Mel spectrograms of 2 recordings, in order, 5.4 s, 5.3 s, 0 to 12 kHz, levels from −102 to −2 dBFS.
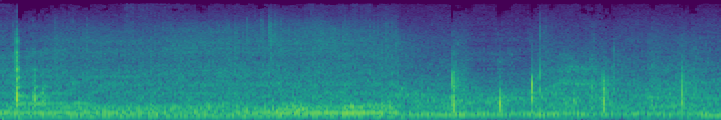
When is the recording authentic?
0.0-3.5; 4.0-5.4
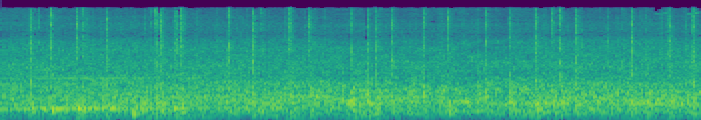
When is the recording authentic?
0.0-2.5; 4.0-5.3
